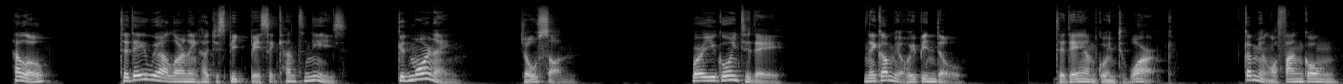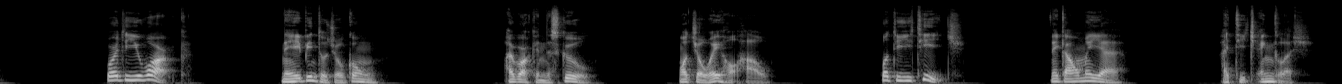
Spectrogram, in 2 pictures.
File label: Basic Cantonese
